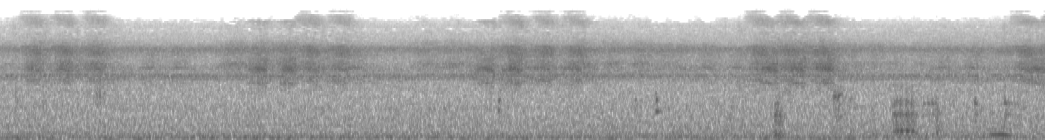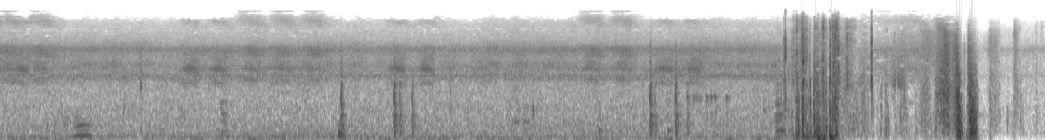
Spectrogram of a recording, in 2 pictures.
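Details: Cricket and bug chorus of continuous high, pulsing trills, with scattered faint clicks and taps in the middle and two loud, harsh rustling bursts near the end.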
